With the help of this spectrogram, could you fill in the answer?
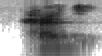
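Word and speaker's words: ח: cavity, your mouth, but it's produced where you produce the letter H. And it's so similar to the letter H that our sages complained about the uncautious readers of the Torah who would pronounce the letter het like an H. And they would do that because it's very similar to H, but it is not an H.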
